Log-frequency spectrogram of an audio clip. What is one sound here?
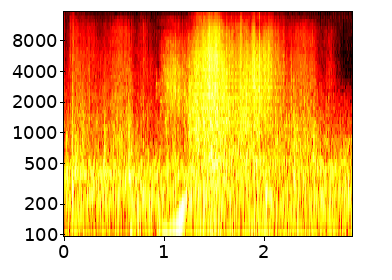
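A magical healing effect whooshes and shimmers.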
